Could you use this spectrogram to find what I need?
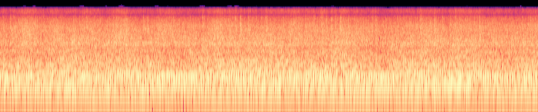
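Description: Water splashes and rushes against a moving boat's hull.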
